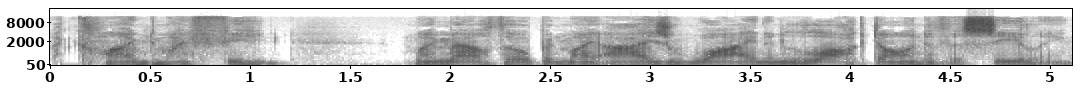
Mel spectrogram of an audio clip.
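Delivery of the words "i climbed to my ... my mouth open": usual speaking voice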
